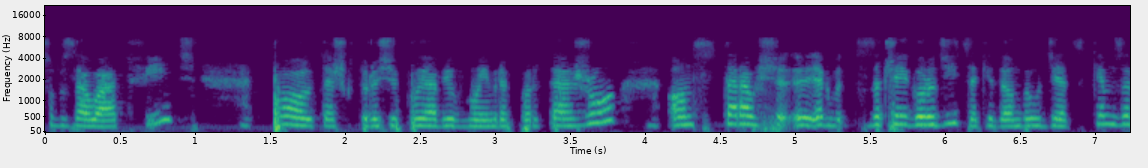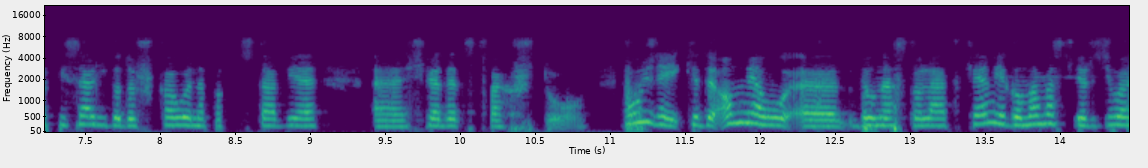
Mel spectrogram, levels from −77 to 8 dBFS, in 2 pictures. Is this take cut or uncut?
uncut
